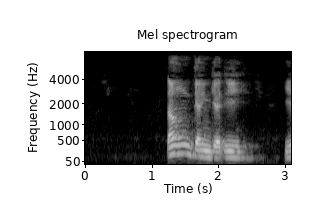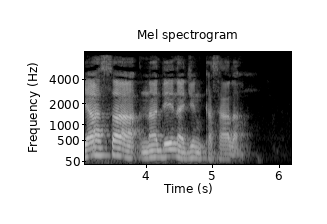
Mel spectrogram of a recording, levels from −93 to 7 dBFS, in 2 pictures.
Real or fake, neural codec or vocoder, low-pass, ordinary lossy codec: fake; vocoder, 22.05 kHz, 80 mel bands, Vocos; 7.2 kHz; MP3, 64 kbps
